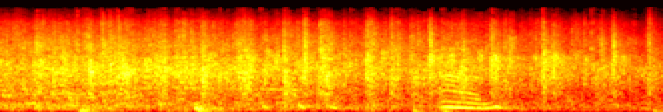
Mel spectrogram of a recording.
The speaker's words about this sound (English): That was an audience, that was a clapping cue, but no, okay.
